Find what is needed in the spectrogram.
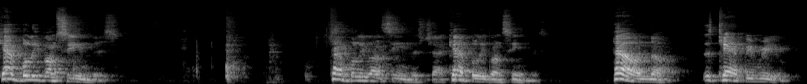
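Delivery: low, seething, disbelieving furious muttering. A streamer rants to chat about the PS5 in the trash: furious. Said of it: "I'm furious".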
